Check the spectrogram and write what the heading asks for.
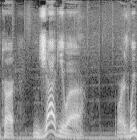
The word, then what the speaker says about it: Jaguar: this same thing with the Formula 1 car Jagua or as we pronounce it Jaguar lot of cool cars here too especially the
